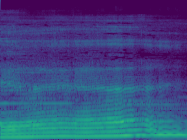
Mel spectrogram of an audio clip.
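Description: Male Carnatic vocalist singing in raga Saveri, holding a vowel that glides slowly upward in pitch, over a steady low drone.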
